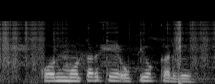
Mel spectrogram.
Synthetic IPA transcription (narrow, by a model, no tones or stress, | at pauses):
koːnmoːʈəɾkeʊpjoːɡ̚kəɾbeː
